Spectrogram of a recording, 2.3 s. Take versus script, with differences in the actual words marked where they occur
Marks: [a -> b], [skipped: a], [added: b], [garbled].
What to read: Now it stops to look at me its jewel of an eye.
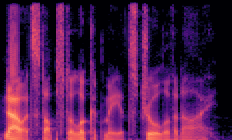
Now it stops to look at me its jewel of an eye.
